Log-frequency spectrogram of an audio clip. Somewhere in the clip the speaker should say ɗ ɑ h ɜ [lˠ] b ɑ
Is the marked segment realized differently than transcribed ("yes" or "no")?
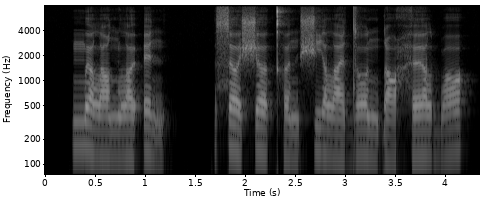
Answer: no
